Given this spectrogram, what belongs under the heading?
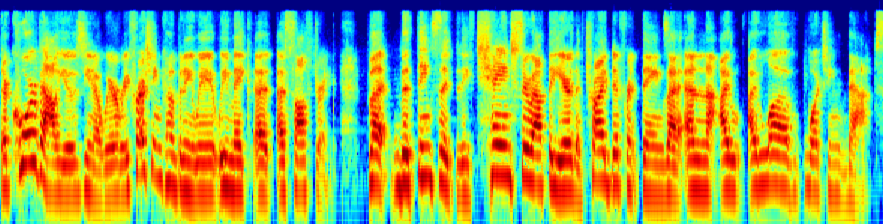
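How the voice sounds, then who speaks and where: Loud and bright with a sharp tone, a woman speaks fairly slowly with lively intonation. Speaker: entrepreneur and personal brand speaker. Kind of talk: casual chat. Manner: loud, outgoing.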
